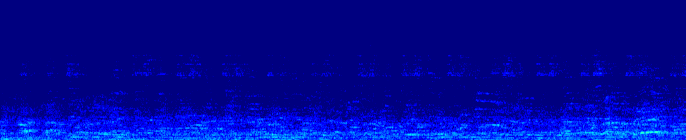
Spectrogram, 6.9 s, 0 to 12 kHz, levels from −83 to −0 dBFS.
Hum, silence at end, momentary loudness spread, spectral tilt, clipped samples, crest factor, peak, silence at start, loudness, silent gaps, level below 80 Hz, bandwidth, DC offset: none; 0 s; 4 LU; -4.5 dB/octave; under 0.1%; 16 dB; -42 dBFS; 0 s; -57 LUFS; none; -72 dBFS; 10.5 kHz; under 0.1%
